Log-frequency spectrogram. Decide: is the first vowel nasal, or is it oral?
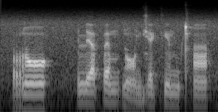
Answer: nasal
